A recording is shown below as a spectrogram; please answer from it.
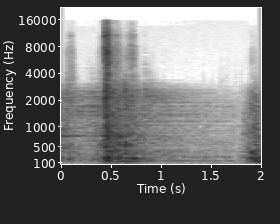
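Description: Metal drop-down door of a small portable propane oven pulled open with a sharp clank about half a second in, then another knock near the end as a hand reaches in to the rack.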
